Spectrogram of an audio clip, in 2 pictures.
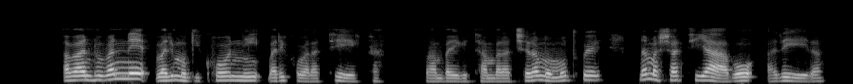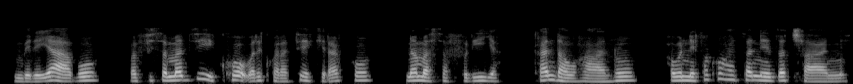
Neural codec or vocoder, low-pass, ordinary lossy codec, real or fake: none; 5.4 kHz; Opus, 24 kbps; real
